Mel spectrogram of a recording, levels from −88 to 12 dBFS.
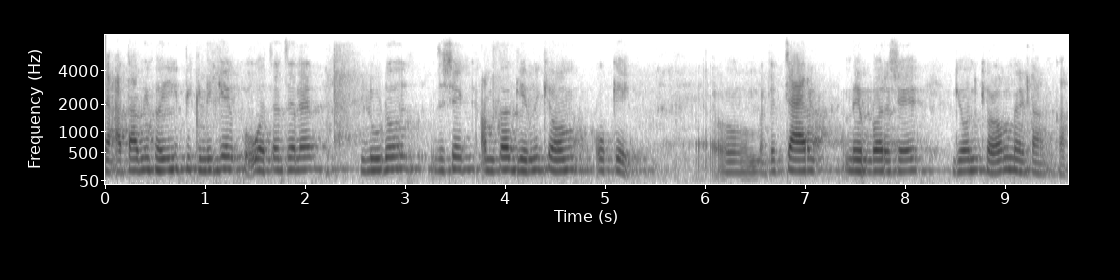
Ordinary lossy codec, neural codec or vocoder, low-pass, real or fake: Opus, 16 kbps; codec, 16 kHz, 16 kbps, FunCodec, trained on LibriTTS, 50 frames a second; 7.2 kHz; fake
